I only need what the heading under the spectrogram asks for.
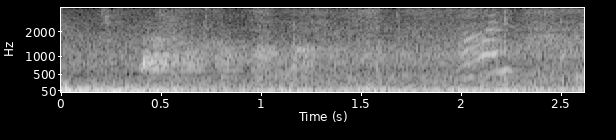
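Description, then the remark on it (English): A small dog behind a fence barks in a few short, scattered bursts, muffled, over a steady low rumble of outdoor background noise. “And another dog behind a fence. This is a particularly loud dog.”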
